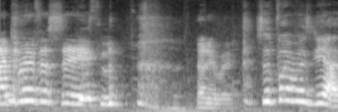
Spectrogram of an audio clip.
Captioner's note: both laughing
